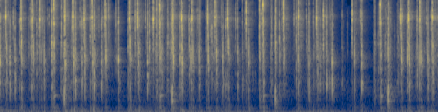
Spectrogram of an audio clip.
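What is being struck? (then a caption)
Plastic mechanical keyboard. Fingertips type steadily on a black plastic, backlit mechanical keyboard with blue switches. Rapid, crisp clicks and clacks follow one another, bright and sharp with almost no low end, and each keystroke dies away almost instantly.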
